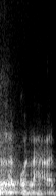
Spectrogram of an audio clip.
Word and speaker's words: Guadalajara: The funny thing is, like this was on the way to Guadalajara, and on the way to Guadalajara, there was already like I think Benny was driving on the highway at night. – I just want to comment on your pronunciation there. That was delightful.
